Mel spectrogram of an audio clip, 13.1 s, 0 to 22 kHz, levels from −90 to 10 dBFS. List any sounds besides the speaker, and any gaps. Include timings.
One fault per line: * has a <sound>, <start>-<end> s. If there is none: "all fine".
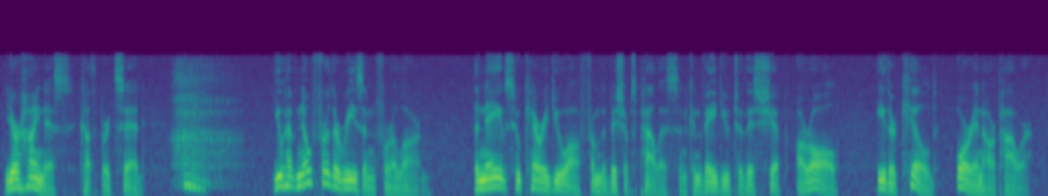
* has a sigh, 2.1-3.1 s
